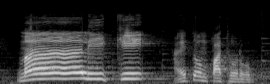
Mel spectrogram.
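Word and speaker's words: مالك: Li dan huruf q Maliki Nah itu empat huruf apabila kita membacanya dengan bacaan seperti ini maka itu bacaan yang keliru karena seharusnya Maknya 2 harokat menjadi 5 harokat Nah itu tidak boleh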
